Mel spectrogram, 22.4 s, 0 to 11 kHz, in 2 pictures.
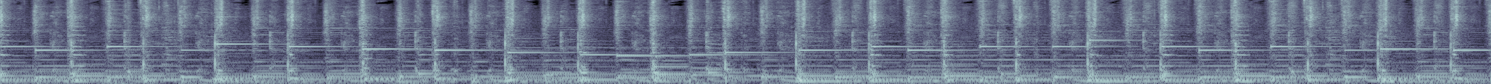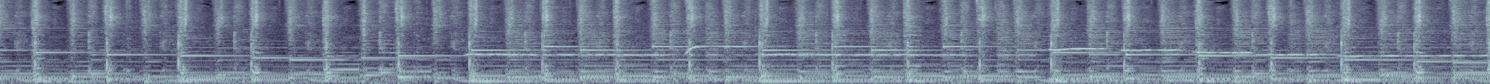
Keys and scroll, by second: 0.9 Return, 2.6-3.3 typing, 9.7 Return.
